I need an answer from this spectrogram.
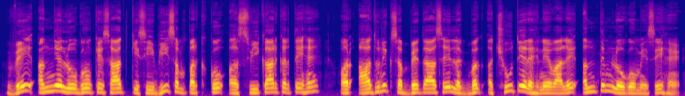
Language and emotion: Hindi, neutral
